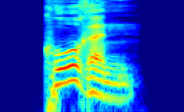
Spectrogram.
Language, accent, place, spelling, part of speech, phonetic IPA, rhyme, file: German, Germany, Berlin, Koren, noun, [ˈkoːʁən], -oːʁən, De-Koren.ogg
- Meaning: plural of Kore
